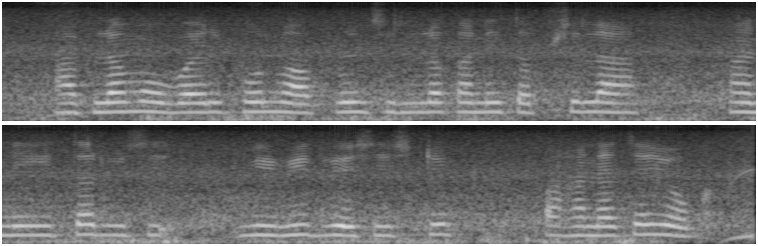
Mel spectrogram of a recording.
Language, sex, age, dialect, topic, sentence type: Marathi, female, 18-24, Varhadi, banking, statement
